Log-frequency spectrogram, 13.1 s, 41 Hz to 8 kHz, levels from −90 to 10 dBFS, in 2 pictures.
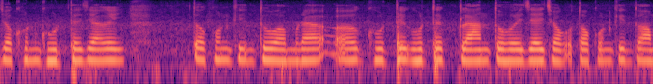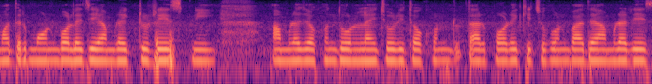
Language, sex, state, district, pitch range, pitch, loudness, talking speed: Bengali, female, West Bengal, North 24 Parganas, 180-185 Hz, 185 Hz, -17 LUFS, 145 wpm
